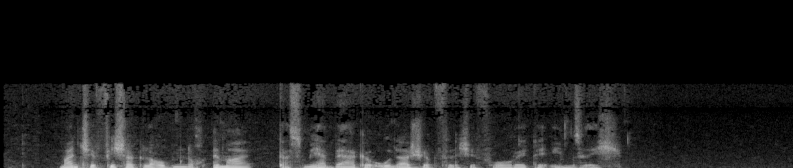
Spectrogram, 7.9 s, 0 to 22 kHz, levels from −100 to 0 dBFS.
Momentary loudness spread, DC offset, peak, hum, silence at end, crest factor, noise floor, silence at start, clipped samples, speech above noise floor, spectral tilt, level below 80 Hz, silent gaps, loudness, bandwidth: 11 LU; under 0.1%; -12 dBFS; none; 1.75 s; 20 dB; -75 dBFS; 0.6 s; under 0.1%; 45 dB; -7 dB/octave; -50 dBFS; none; -31 LUFS; 11.5 kHz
